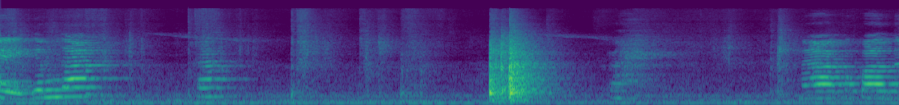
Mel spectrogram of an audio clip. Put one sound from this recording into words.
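A plastic stool scrapes and knocks on a hard floor.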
